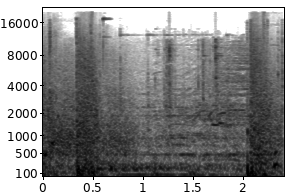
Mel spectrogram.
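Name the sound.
gunfire in the video game L.A. Noire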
